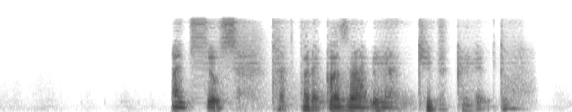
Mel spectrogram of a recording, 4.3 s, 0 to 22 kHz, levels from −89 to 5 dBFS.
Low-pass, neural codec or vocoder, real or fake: 10.8 kHz; codec, 44.1 kHz, 0.9 kbps, DAC; fake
